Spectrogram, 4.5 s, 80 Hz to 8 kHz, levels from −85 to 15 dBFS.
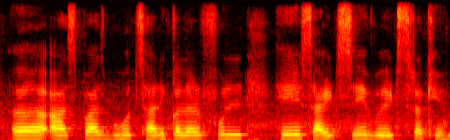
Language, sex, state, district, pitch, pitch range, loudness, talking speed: Hindi, female, Bihar, Gopalganj, 195 Hz, 190-210 Hz, -19 LUFS, 145 wpm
